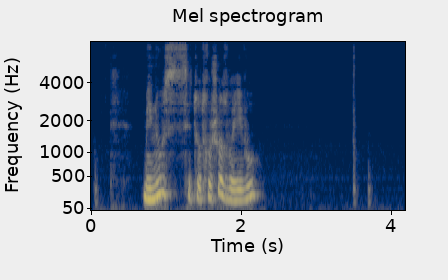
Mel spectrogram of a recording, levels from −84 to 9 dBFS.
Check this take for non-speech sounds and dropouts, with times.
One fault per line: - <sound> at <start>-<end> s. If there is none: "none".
none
